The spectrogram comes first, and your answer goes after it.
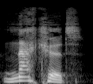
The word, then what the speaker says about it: knackered: this is the word knackered knackered and it's spelt K n ACK ye AR D to go silent K knackered and it's an AK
